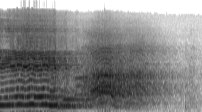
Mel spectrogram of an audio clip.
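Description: A man's voice chanting Quran recitation in the melodic tilawah style: one long held note with a slight waver, breaking off about a second in, then a short ornamented phrase that dies away in an echo.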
